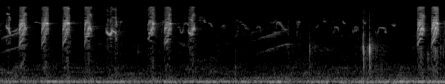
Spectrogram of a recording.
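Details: Young sunbird in active song, played to draw others into singing; clusters of high, piercing chirps in quick bursts, a pause with thin faint notes, then more shrill chirps at the end.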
